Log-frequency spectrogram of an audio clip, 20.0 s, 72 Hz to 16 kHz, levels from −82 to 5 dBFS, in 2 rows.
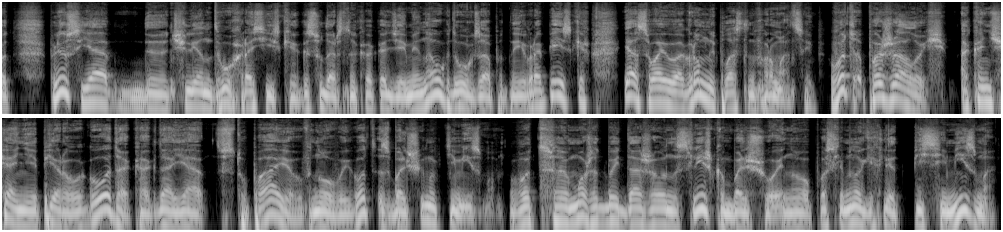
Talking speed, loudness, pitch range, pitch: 130 wpm, -18 LUFS, 95-130 Hz, 110 Hz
